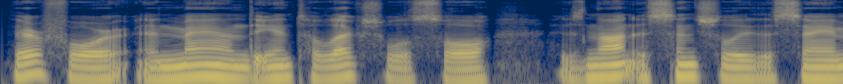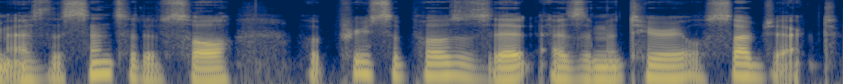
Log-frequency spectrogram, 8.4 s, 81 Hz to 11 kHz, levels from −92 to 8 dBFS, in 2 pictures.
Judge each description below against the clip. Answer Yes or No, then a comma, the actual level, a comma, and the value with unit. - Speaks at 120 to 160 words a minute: Yes, average, 155 wpm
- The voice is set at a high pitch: No, low, 115 Hz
